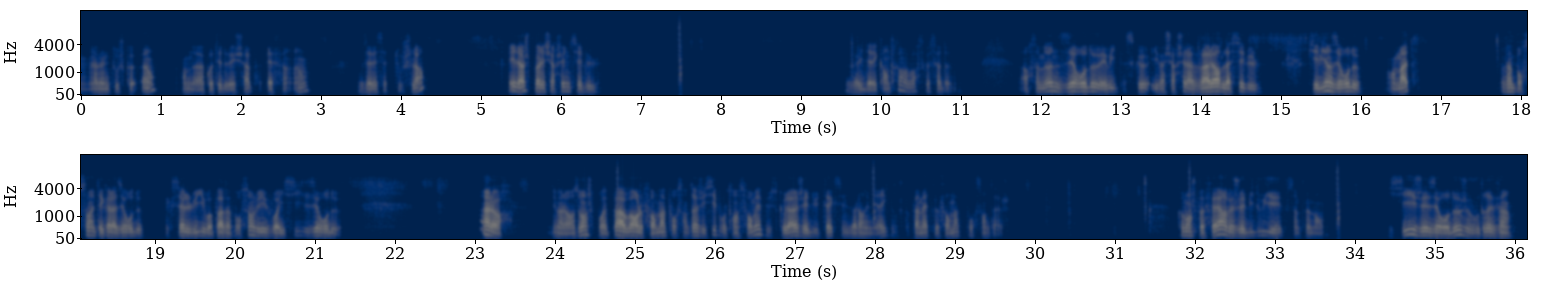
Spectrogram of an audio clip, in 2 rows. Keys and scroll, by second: 9.3 Return, 30.2 Return.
